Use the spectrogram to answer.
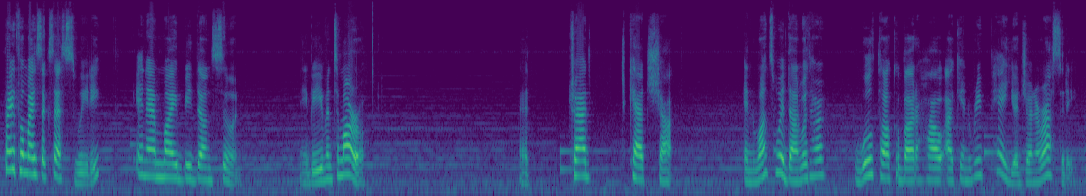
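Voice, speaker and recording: A woman's voice: on the high side, lively intonation, unhurried, pauses often, soft background music. A woman playing a breezy, flirty, confident hacker who talks casually and familiarly in an amateur visual novel drama. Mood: breezy, teasing.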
